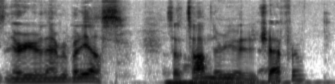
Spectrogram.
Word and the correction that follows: Chatfield: Well, I butchered that. Tom, nerdier than you are, Chatfield.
